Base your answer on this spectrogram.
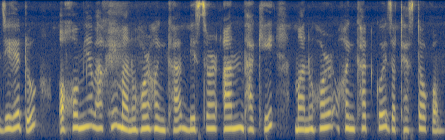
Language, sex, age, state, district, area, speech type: Assamese, female, 18-30, Assam, Dhemaji, rural, spontaneous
